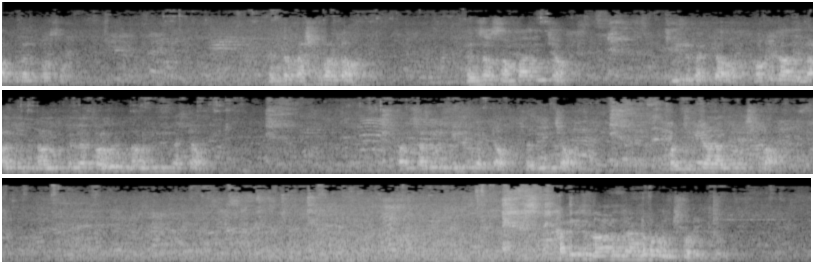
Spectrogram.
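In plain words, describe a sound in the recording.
A man speaks animatedly through a microphone in a reverberant hall.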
